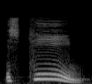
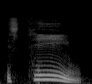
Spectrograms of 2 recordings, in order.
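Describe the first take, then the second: The two takes are said the same way.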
